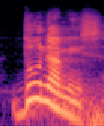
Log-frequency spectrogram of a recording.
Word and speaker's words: dunamis: Poder es dunamis, así se dice. Se escribe así, pero se dice, ¿cómo? Dunamis. De ahí viene la palabra dinamita.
